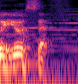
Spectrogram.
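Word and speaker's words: Josef: pronounced Joseph yes oh Yosef uh I believe it's supposed to be like a Hebrew or something pronunciation um a man living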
